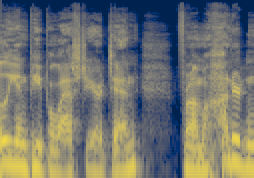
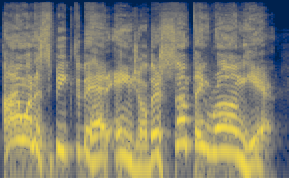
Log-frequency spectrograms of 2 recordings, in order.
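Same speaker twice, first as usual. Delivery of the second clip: indignant, demanding, raised angry complaint; 10 semitones higher, 5 dB louder than usual. Telling a joke, the speaker acts out a man at a blackjack table in heaven, mock-angry. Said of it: "He's getting angry".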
